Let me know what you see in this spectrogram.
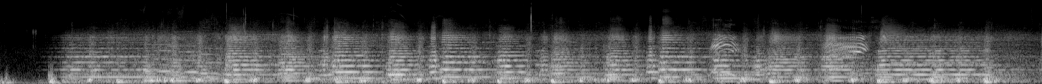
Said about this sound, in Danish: Ja, vi hører altså soldater bevæbnet med både bajonetter og tubaer, som øver sig foran kongresbygningen på Capitol Hill inden selve indsættelsesceremonien på mandag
